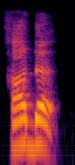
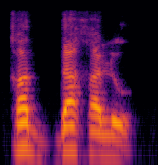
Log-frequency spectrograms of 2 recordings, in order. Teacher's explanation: ساکن کو ہی چھوڑ دینا, خلخلہ نہیں کرنا. قد دخلوا, مشدد دال میں چلے جانا, قد دخلوا, خلخلہ نہیں کرنا, قاعدہ بھی نہیں. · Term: ادغام متماثلین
